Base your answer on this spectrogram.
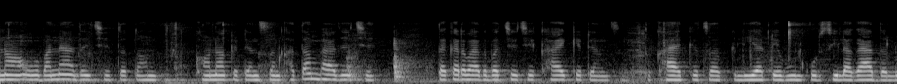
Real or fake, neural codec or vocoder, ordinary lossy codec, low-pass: real; none; none; none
